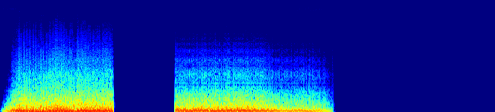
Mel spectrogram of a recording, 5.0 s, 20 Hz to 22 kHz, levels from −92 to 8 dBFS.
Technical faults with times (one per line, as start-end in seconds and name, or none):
1.12-1.75 playback stall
